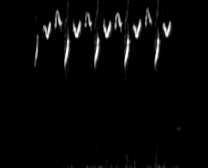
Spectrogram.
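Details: Cinereous tit in full song as a lure for caged birds that will not sing: high sharp falling notes alternating with rising swoops, a steady run of about six phrases over two seconds, with faint low rumble beneath.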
